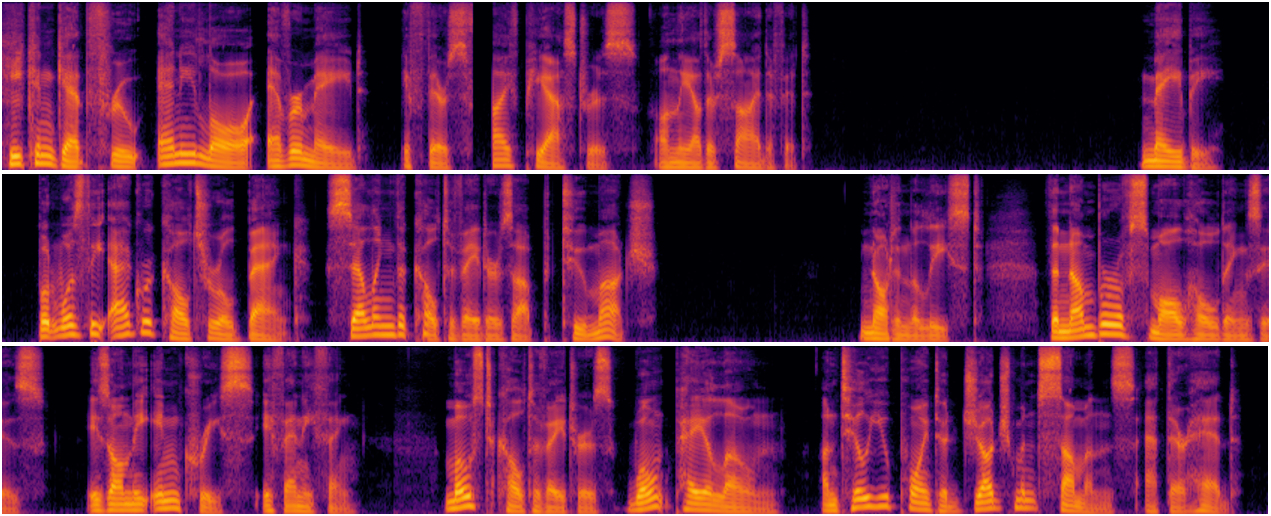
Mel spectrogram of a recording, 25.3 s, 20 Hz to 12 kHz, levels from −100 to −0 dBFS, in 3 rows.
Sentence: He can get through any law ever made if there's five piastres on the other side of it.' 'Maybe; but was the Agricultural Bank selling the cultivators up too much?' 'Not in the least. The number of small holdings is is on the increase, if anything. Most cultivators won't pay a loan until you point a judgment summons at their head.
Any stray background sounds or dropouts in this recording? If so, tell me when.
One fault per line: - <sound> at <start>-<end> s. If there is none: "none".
- dropout at 3.1-3.3 s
